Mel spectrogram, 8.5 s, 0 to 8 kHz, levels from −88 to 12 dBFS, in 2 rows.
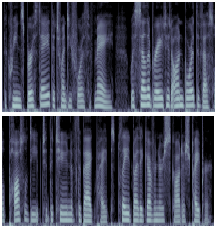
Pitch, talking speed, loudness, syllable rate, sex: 170 Hz, 195 wpm, -21 LUFS, 5.1 syllables/s, female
